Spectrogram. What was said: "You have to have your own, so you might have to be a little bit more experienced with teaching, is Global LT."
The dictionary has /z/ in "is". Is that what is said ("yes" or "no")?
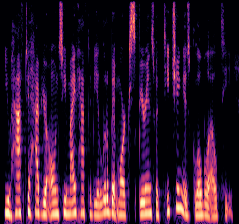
yes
